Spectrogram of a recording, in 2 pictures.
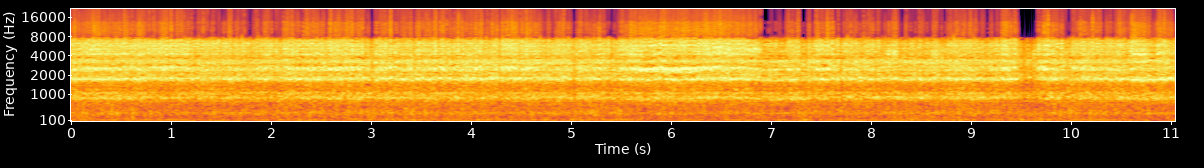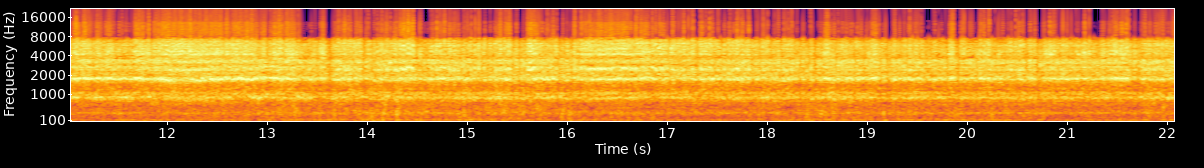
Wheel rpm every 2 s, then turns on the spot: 230, 230, 230, 220, 240, 230, 230, 230, 230, 230, 230.
none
